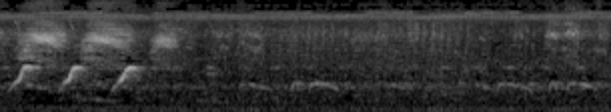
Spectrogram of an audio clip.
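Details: Black-capped donacobius singing: three loud upslurred whistles in quick succession with harsh high overtones, then a softer run of short looping notes and a faint final phrase.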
